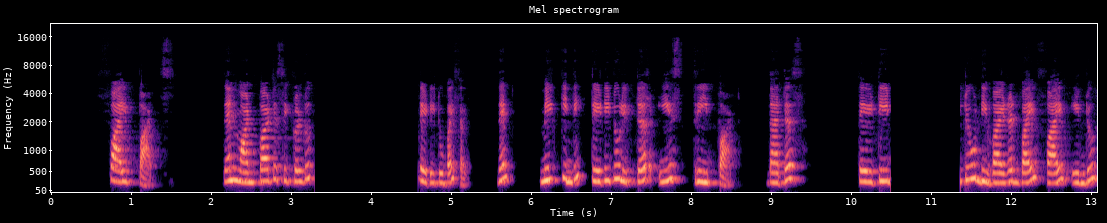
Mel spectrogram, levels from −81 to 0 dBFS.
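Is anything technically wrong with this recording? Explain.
Yes. At 3.29 s the sound halts for about 1.3 s until 4.59 s, and again at 10.49 s for about 0.87 s until 11.37 s. This is a playback stall, most likely the player running short of data or its thread being blocked. Unlike a brief dropout, it is a noticeable mid-flow silence.

After each stall the player trims its backlog with time-compressed catch-up, cutting out small pieces and cross-fading them. From 4.59 s to 7.17 s the sound runs at about 1.5x speed, and from 11.37 s to the end at about 1.15x. Pitch stays normal, which is what separates this from a simple speed-up that would raise the pitch.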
